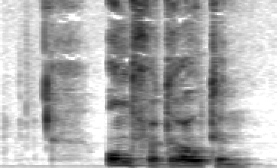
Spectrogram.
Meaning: 1. enthusiastic, eager, upbeat 2. assiduous, sedulous
- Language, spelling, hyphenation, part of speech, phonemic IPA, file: Dutch, onverdroten, on‧ver‧dro‧ten, adjective, /ˌɔn.vərˈdroː.tə(n)/, Nl-onverdroten.ogg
